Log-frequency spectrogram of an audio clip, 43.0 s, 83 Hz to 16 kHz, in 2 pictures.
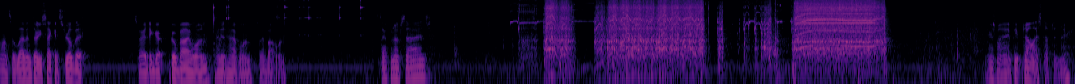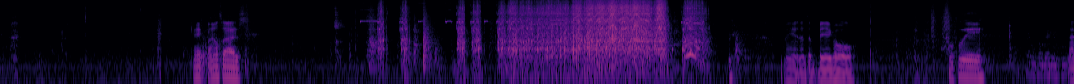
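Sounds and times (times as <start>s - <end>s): power drill boring a hole: 10.2s - 17.8s, 28.7s - 35.8s.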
